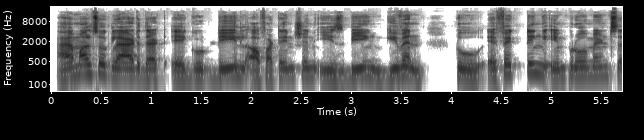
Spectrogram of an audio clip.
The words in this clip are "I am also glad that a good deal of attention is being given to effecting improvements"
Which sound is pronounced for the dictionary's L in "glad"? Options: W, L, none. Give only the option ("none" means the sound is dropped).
L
